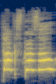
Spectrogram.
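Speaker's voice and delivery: very high mouse voice; high-pitched tiny creature; squeaky little mouse. A narrator's reading. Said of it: "запищал мышонок".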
